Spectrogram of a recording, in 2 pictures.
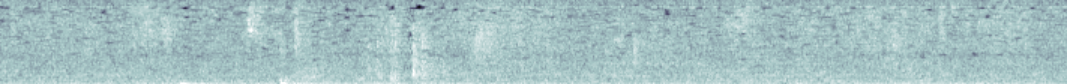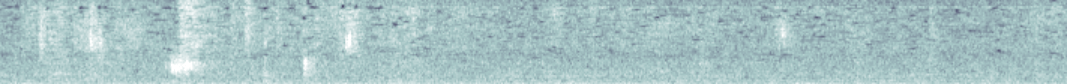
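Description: An audience murmurs quietly in a large hall.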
